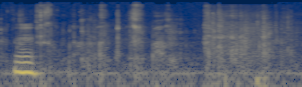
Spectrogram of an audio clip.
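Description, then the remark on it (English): Wet, crunchy chewing with the mouth open and smacking mouth noises, steady and fairly loud, opening with a brief voiced hum from the same person. “Close your mouth when you chew.”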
